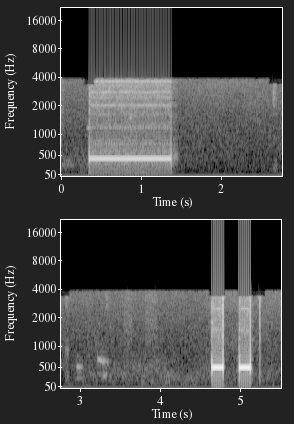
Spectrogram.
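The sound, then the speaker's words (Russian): Telephone keypad tone dialing: a steady one-second tone, a quiet gap with faint clicks, then two short, loud keypad beeps in quick succession. “наберите его в тональном режиме или дождитесь ответа секретаря”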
